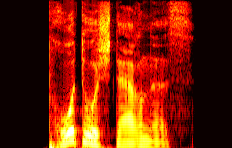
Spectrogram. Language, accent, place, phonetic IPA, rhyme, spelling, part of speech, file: German, Germany, Berlin, [pʁotoˈʃtɛʁnəs], -ɛʁnəs, Protosternes, noun, De-Protosternes.ogg
- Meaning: genitive singular of Protostern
